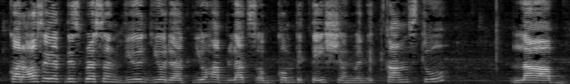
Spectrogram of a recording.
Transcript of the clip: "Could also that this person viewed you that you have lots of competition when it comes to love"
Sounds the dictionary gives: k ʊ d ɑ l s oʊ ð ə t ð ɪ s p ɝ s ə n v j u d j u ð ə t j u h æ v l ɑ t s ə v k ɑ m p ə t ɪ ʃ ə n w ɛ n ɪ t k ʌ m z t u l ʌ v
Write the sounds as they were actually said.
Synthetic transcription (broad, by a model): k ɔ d ɑ l s oʊ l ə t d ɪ s p ɝ s ə n v j u d j u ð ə t j u h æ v l ɑ t s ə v k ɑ m p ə t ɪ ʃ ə n w ɛ n ɪ t k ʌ m s t u l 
